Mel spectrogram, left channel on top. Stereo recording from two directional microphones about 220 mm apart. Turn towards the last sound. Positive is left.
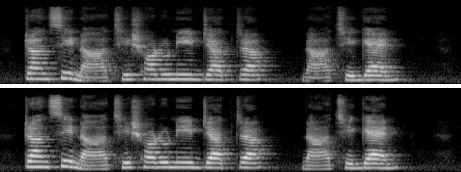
turn(degrees=-45)  # may be behind; listen again after turning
